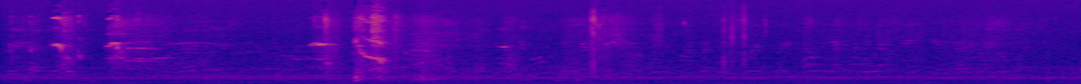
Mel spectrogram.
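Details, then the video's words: Pembroke Welsh Corgi mother with her first litter of puppies indoors; thin high whimpers and yips come near the start and around four seconds, then fade to quiet over a steady low room hum. "Corgi and her puppies"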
